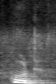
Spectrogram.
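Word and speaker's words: could: ओ यू एल डी कुड देखिए इसमें एल है फिर भी एल एल को हम साइलेंट करके पढ़ेंगे इसको सी ओ यू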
